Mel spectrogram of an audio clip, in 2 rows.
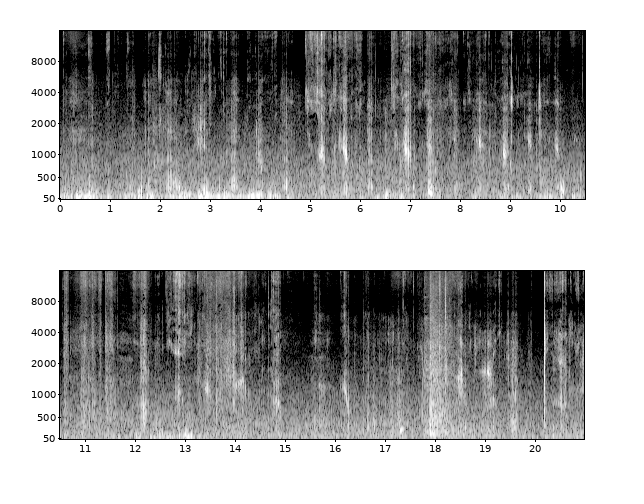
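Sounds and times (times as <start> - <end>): ice being chewed: 0.1 - 17.8, 18.4 - 20.9.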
